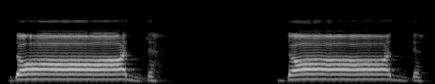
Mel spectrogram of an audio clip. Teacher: इसकी मखरज है जबान का किनारा, हमारे जबान का किनारा ऊपर के दाढ़ों के मसूड़ों को टच होकर, उसको टच होगा, चाहे वो लेफ्ट हो चाहे वो राइट हो, कोई भी दाढ़ें हो ऊपर की, उनके मसूड़ों को टच होने से दौद दौद ये अदा होता है।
